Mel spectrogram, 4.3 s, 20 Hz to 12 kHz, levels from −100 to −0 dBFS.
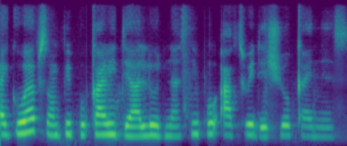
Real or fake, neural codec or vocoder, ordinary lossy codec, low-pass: fake; codec, 24 kHz, 0.9 kbps, DualCodec; none; 10.8 kHz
